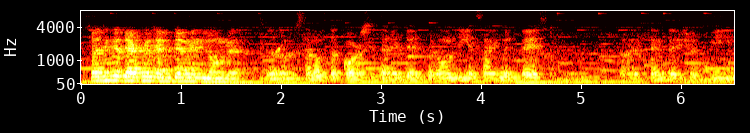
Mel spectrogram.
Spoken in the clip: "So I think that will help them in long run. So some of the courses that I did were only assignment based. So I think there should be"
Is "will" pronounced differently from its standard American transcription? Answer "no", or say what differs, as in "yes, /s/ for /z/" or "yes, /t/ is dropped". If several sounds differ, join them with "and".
yes, /n/ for /l/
